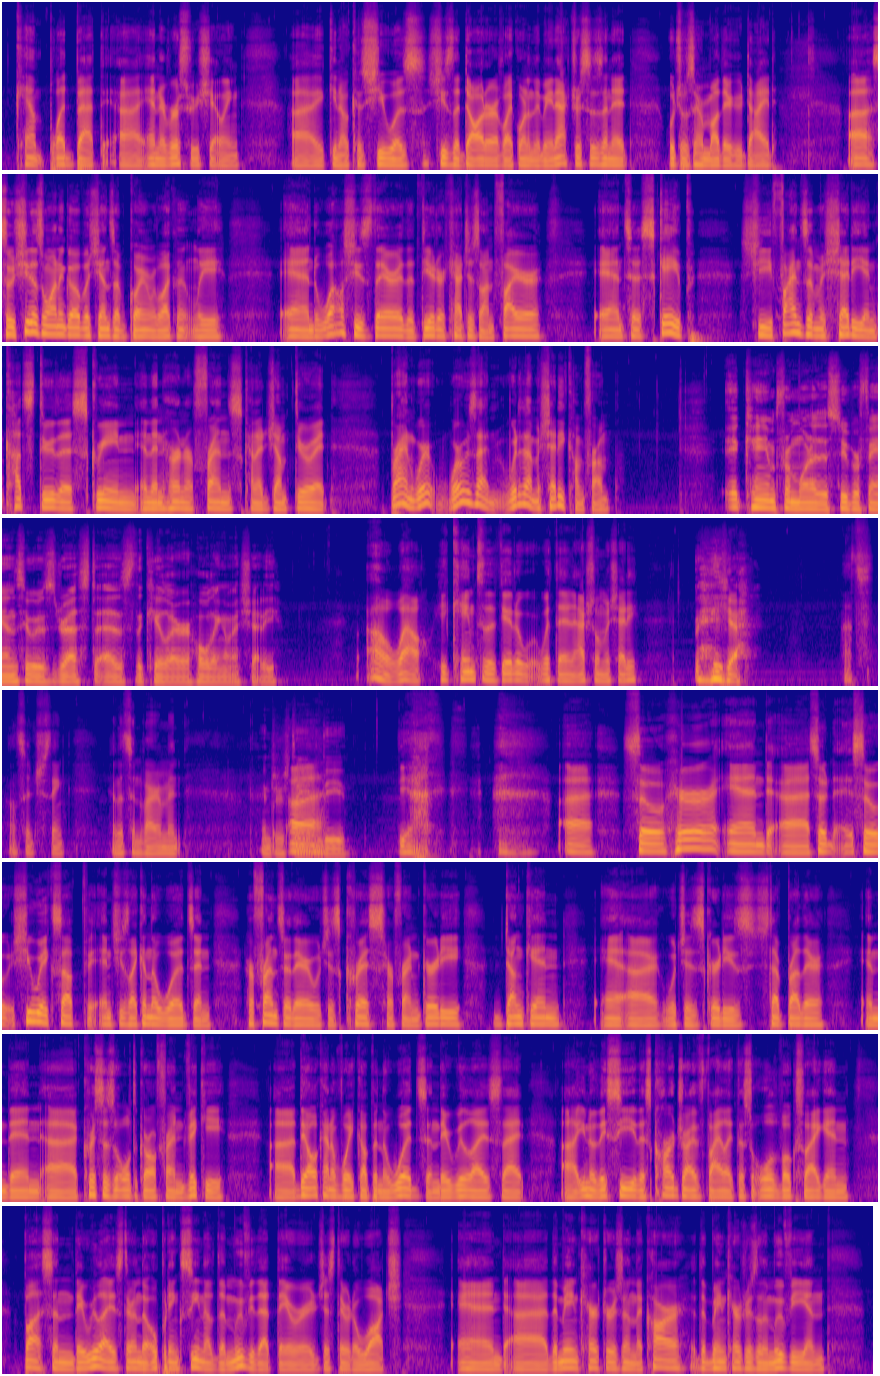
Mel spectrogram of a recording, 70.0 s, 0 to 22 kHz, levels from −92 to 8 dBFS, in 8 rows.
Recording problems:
none

